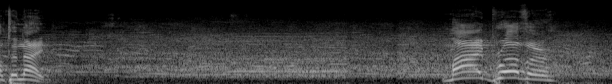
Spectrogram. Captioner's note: crowd cheering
